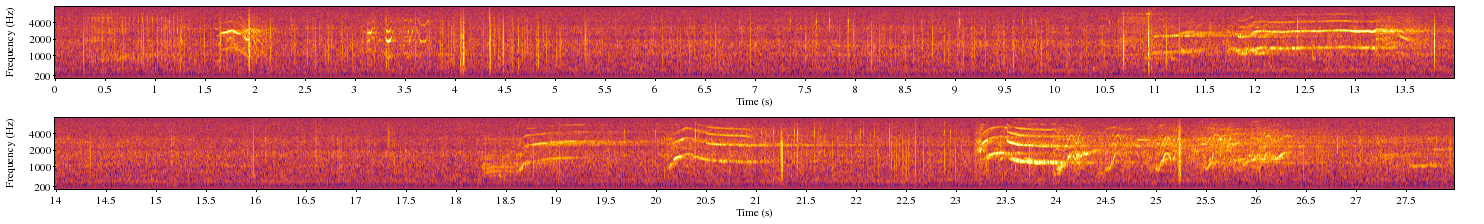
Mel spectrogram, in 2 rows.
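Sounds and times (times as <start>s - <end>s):
low hum: 0.0s - 27.9s
killer whale calls: 10.9s - 13.8s, 18.3s - 21.7s, 23.2s - 26.8s.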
